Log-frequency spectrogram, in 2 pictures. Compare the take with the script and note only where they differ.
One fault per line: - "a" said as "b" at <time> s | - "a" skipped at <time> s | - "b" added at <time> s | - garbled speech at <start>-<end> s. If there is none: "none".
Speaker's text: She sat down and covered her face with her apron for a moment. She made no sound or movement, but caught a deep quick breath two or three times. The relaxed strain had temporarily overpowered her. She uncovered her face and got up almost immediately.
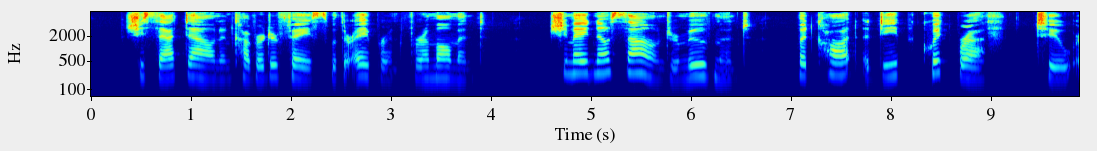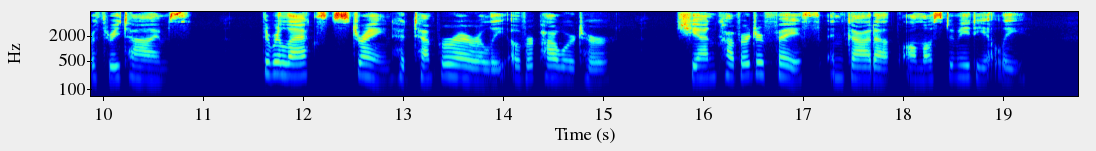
none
